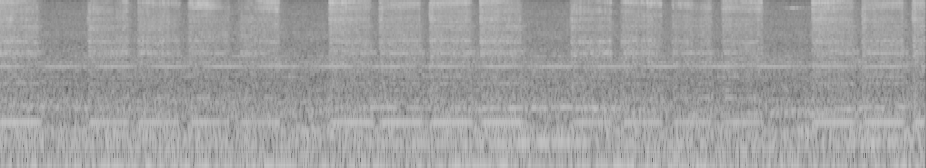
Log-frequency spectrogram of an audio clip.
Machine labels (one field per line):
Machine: slide rail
